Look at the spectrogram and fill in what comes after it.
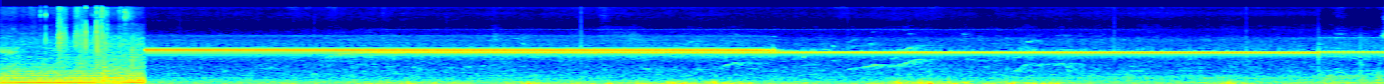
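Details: Frogs calling in the saddle-billed stork's pond at Kansas City Zoo at Easter time, many present while the stork is off exhibit. A long, steady, even trill holds one pitch, then drops slightly lower midway. Brief speech opens.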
